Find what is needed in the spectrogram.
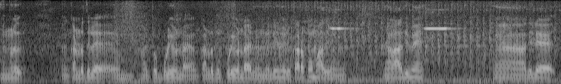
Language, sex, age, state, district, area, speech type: Malayalam, male, 45-60, Kerala, Kottayam, rural, spontaneous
